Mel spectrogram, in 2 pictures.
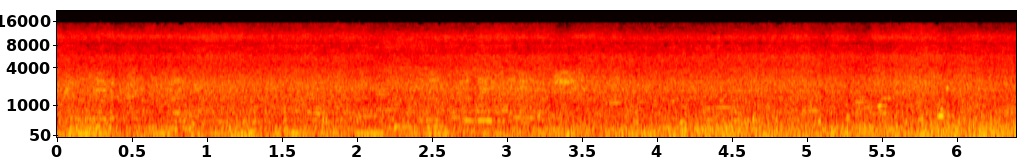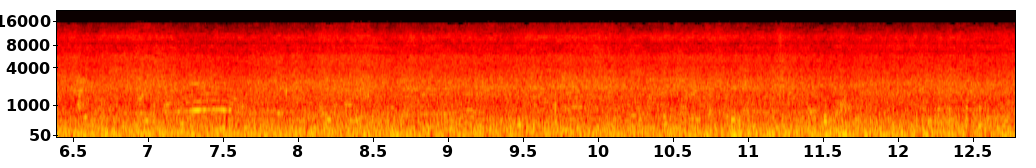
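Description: Gulls call faintly overhead.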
